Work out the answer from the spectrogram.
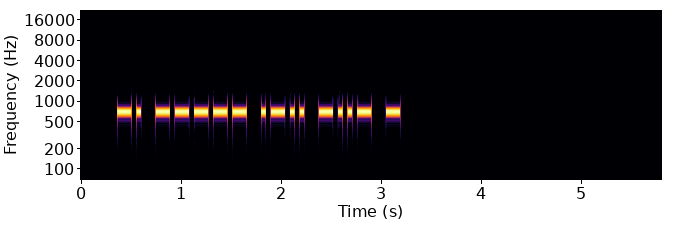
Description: Morse code, heard as a keyed tone, about 25 wpm, 700 Hz. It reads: N0LXT
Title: USA Call Signs - 5 Characters - Repeated 3x - 25wpm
